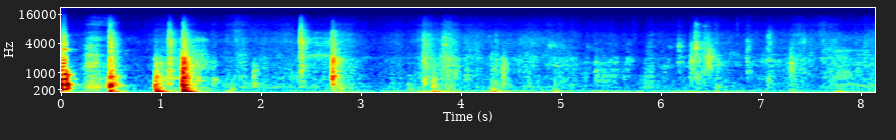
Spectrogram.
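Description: A few light knocks and clatters in the first three seconds, then faint rustling and handling noise, as someone rummages off-camera, with the sound of a cupboard or drawer.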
